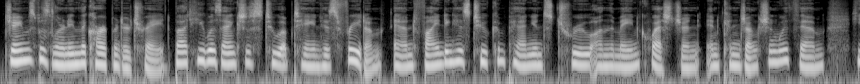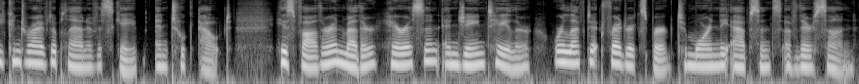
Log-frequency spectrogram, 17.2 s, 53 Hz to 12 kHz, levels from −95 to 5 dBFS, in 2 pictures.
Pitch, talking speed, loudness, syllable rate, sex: 180 Hz, 195 wpm, -18 LUFS, 5.4 syllables/s, female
